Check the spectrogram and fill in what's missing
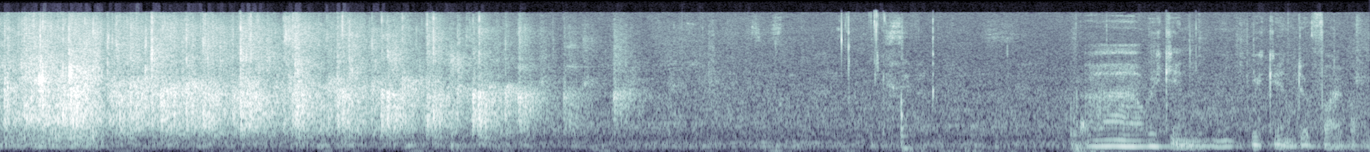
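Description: A conference audience at an urban forestry forum applauds a provincial official arriving on stage; the clapping starts full, thins and fades within a few seconds, leaving quiet room noise before a voice speaks.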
